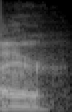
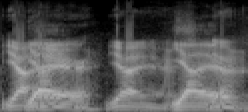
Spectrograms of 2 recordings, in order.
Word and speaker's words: Yair: It's just think ya, like you're saying ya, and then air, like you're talking about the air. Yair.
